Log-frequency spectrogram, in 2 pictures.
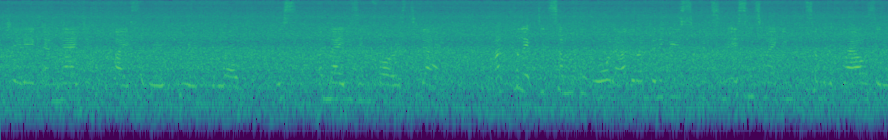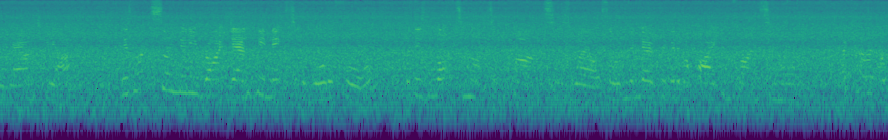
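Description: Steady rush of a waterfall and cascades pouring over smooth rock, with scattered short gurgles on top; a very noisy, unbroken water sound.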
